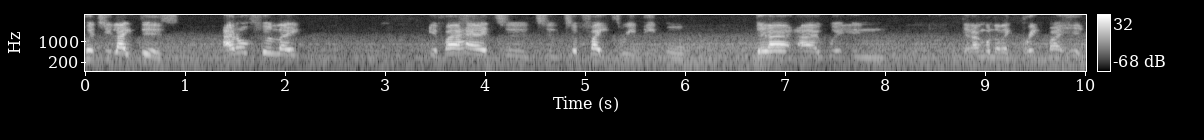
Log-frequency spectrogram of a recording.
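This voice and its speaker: Amid noticeable background noise, a high-pitched man speaks with ordinary pitch variation, big swings in loudness and long, frequent pauses. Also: fairly slow pace. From Cuban-American. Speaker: live stream host. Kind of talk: casual chat.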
